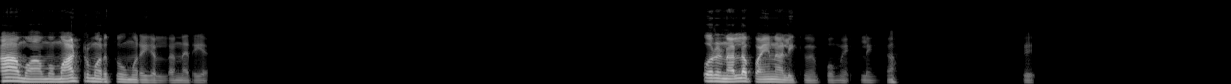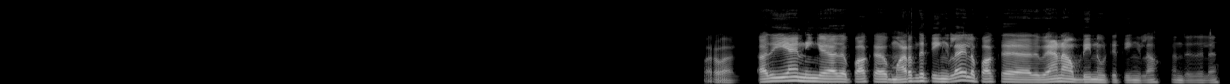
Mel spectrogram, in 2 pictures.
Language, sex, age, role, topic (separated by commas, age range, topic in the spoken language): Tamil, male, 35-39, host, காலைப் பழக்கங்களை மாற்றியபின் உங்கள் நாள் எப்படி மாறியது?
